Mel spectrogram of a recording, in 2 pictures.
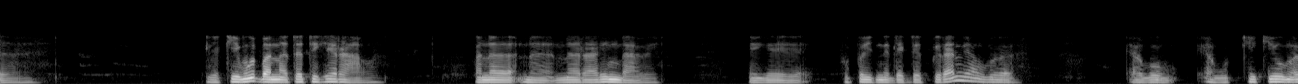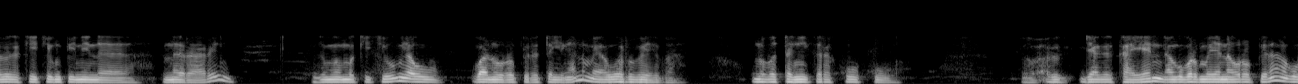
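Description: At 9.70 to 13.07 s and again at 19.05 to 20.32 s, an AMR rate drop has the codec shift bits from the speech model to error protection, which fits a fall from 12.2 to 4.75 kbps. The band stays the same and nothing drops out, but the speech turns buzzier and more synthetic until the rate recovers.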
